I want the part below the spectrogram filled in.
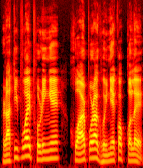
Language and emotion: Assamese, neutral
